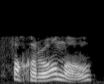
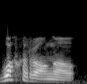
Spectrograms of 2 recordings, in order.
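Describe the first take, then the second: First: The name is said in the Māori way. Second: The name is said in an anglicized way. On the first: The speaker calls it right. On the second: The speaker calls it wrong.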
